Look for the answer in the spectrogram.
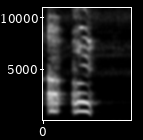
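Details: Decoy red junglefowl, newly trained and on its first trip out for luring wild junglefowl, gives a short two-part crow: a brief harsh note, then a longer rasping phrase that drops in pitch at the end.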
